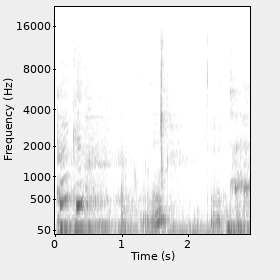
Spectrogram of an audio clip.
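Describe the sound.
Wine splashes and gurgles into a glass at a microphone, the pour rising in pitch as it fills, with some muffled voices and handling noise around it.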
